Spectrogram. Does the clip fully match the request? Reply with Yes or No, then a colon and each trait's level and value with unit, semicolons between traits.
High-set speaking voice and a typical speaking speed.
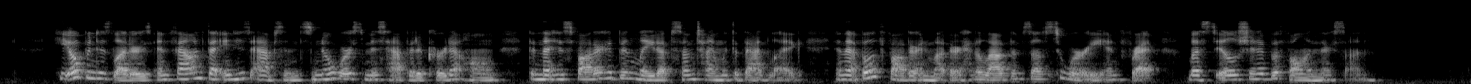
No: high, 215 Hz; fast, 210 wpm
